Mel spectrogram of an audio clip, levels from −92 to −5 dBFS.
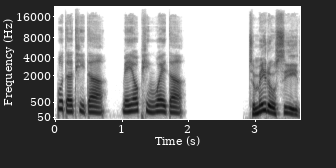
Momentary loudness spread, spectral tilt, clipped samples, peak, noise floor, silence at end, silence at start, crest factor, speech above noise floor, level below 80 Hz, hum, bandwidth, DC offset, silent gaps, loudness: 8 LU; -6 dB/octave; under 0.1%; -2 dBFS; under -90 dBFS; 0 s; 0.05 s; 16 dB; over 75 dB; -54 dBFS; none; 18.5 kHz; under 0.1%; 2.05-2.81 s; -16 LUFS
